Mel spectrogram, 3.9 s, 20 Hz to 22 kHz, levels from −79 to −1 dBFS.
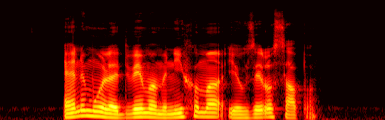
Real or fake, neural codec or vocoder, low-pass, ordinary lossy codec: real; none; 19.8 kHz; none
